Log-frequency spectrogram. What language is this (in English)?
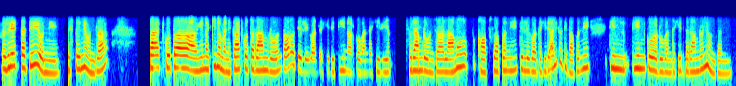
Nepali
